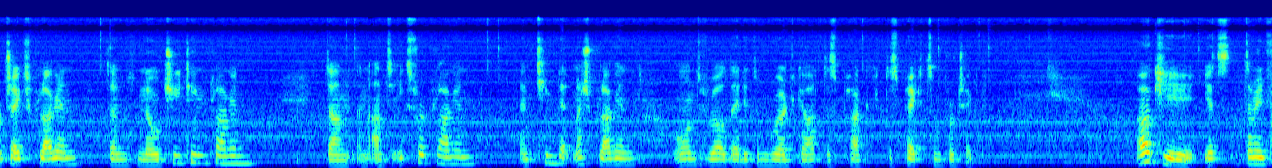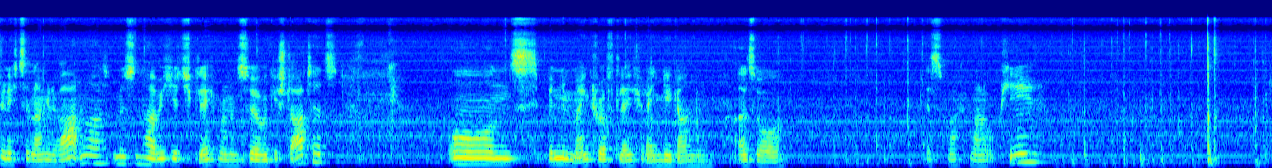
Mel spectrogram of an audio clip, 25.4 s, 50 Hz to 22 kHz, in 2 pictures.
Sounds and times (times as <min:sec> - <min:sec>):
Speech: 0:00.0 - 0:02.6, 0:03.3 - 0:09.8, 0:11.4 - 0:16.1, 0:17.2 - 0:20.6, 0:22.0 - 0:23.2.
